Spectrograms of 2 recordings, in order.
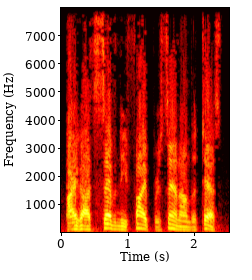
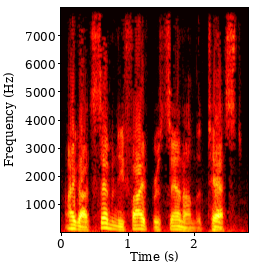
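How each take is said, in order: First: It is said in an angry tone. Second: It is said in a sad tone. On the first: "That's angry" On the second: "That's sad"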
